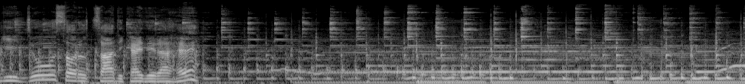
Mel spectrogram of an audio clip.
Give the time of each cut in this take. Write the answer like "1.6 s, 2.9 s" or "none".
none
